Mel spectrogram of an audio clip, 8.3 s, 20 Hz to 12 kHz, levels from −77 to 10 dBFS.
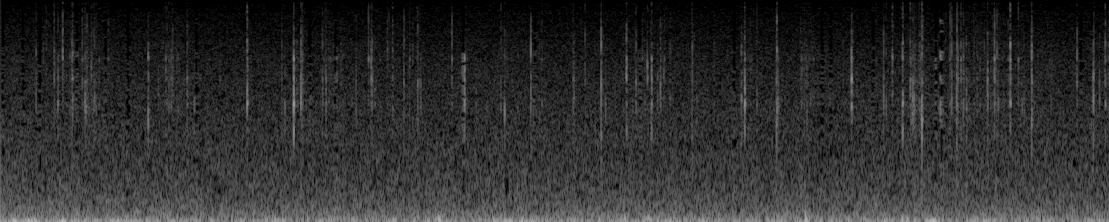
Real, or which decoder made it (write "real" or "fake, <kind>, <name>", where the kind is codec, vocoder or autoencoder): real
